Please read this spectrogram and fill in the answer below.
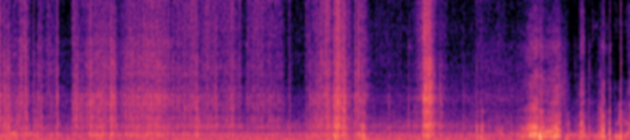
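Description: Close rustling and scraping handling noise, broken by short clicks and a few louder knocks about four, five and nearly seven seconds in.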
